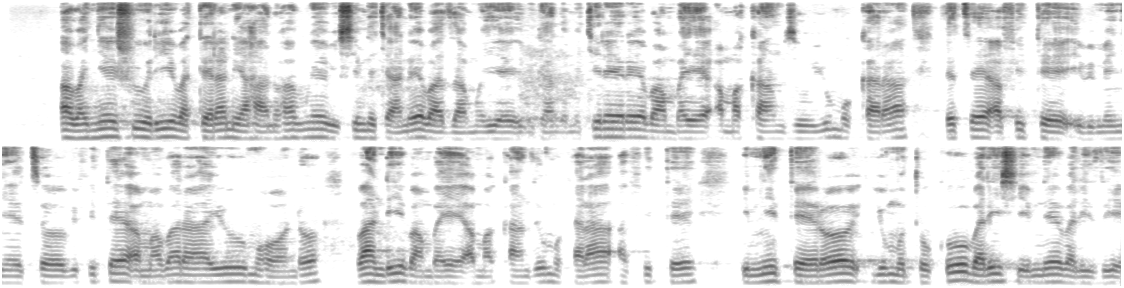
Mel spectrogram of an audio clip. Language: Kinyarwanda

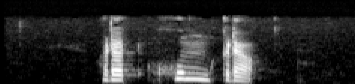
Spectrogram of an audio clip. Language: Thai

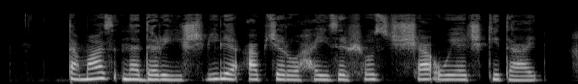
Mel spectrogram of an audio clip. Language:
Abkhazian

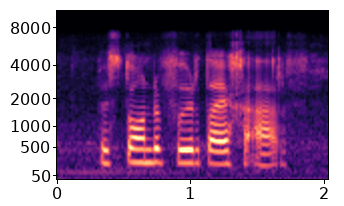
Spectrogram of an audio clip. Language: Afrikaans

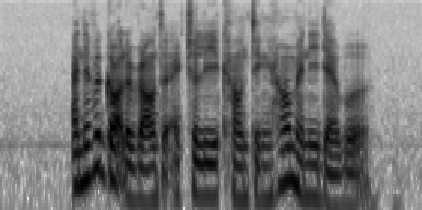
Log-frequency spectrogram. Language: English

